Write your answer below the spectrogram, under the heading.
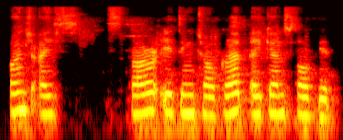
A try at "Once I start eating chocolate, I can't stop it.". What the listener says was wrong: Good job. Betul, stop it.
